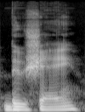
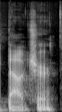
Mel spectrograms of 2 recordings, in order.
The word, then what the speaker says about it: Boucher: It's spelled like Boucher, like Bobby Boucher, but I believe it is Boucher.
